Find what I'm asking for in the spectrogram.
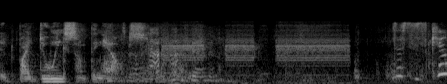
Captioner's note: buzzer rings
